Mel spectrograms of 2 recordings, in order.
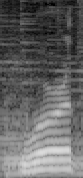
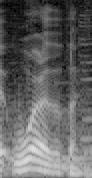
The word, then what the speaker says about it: word: The World as Law. La palabra, como leí, no el mundo, ¿eh? The word, no world. Es una ligera diferencia en la pronunciación.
